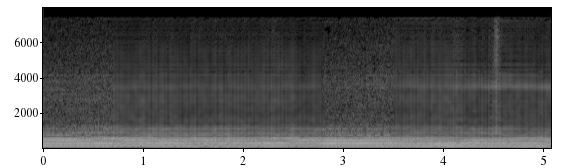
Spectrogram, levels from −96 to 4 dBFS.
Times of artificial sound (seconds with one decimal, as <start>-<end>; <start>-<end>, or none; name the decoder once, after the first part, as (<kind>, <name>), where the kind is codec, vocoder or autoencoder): 0.7-2.8 (vocoder, Vocos); 3.5-5.1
